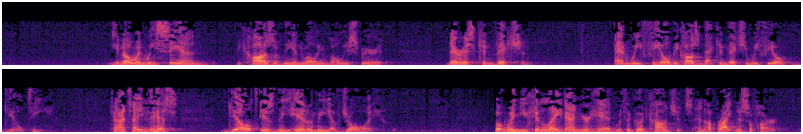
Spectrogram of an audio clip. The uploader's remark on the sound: Ketha Heights Baptist Church ~ Live Broadcast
